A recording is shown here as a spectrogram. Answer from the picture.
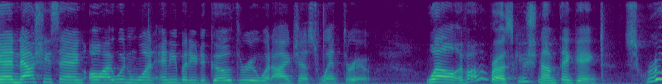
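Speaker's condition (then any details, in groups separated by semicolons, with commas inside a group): No condition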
